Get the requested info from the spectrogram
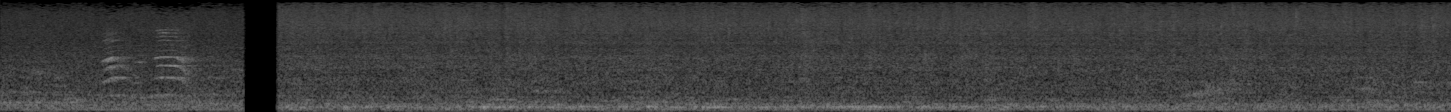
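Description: Steady hiss and low hum of an aquarium hall with faint visitors' voices. A short high-pitched child-like voice sounds about a second in, just before a brief dropout.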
